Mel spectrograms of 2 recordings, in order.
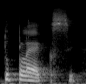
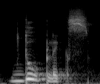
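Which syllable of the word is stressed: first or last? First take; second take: last; first. First: The stress is on the last syllable. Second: The stress is on the first syllable. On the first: "Duplex é uma palavra oxítona. A última sílaba é a mais forte" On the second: "é uma palavra proparoxítona terminada em X, por isso é que recebe acento"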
